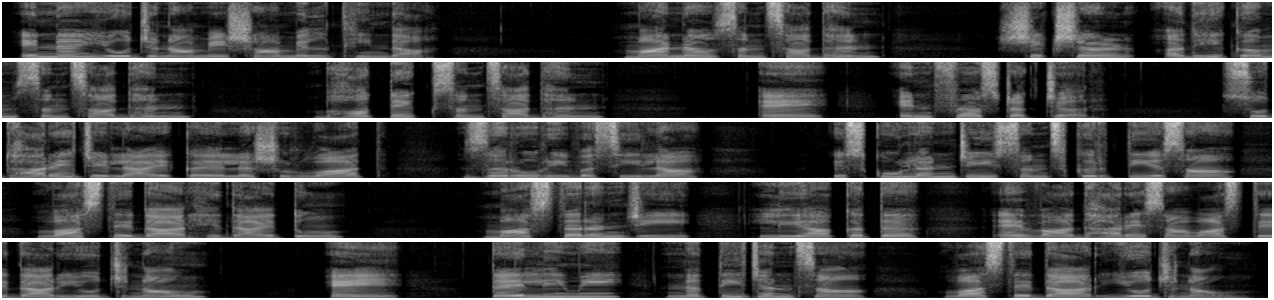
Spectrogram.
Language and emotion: Sindhi, neutral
